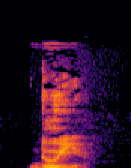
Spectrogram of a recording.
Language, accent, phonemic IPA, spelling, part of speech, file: French, France, /duj/, douille, noun, LL-Q150 (fra)-douille.wav
- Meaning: 1. socket (electrical socket) 2. cartridge case (unprofessional; the correct term in the military is étui) 3. money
